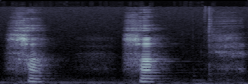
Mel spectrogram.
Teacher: our aspirated H which is how we would say it in English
